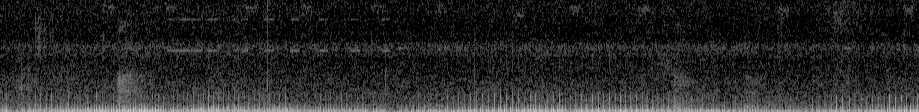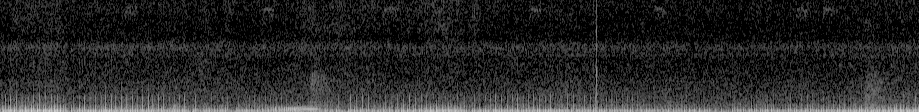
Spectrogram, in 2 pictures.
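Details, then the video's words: Cat purring continuously in a close stereo ear-to-ear recording: a soft, even low rumble with gentle breathing swells, occasional light rustles and one brief higher squeak. "ASMR Cat: Purring"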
